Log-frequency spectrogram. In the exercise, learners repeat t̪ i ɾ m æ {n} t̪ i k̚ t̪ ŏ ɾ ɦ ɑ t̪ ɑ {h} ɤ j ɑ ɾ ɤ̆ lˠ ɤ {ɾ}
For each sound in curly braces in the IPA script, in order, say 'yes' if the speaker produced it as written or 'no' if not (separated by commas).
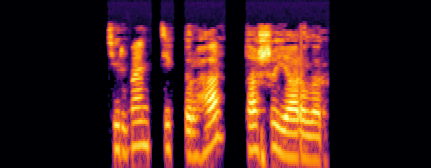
yes, no, yes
